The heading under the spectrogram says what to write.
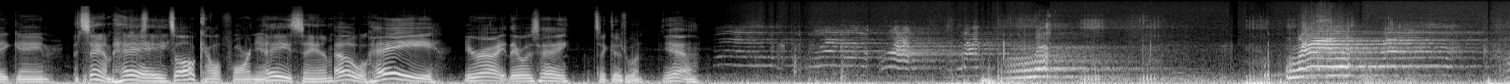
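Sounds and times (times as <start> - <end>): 
speech: 0.0 - 7.6, 10.1 - 10.7, 12.9 - 13.1
steady low rumble: 0.0 - 15.0
cat meowing: 7.2 - 15.0.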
